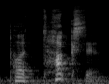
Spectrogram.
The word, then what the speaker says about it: Patuxent: all right and kenny yes pronounced patuxent okay i did say patuxent i don't know what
